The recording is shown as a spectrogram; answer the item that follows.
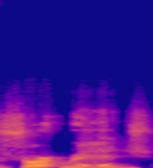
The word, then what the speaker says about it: Shortridge: And then Shortridge So it's just like Darling Short Ridge.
